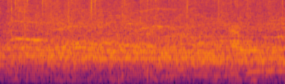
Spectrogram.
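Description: An elementary school crowd, many children among them, cheers, shouts and whoops loudly and continuously, a dense, sustained roar filling the room.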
